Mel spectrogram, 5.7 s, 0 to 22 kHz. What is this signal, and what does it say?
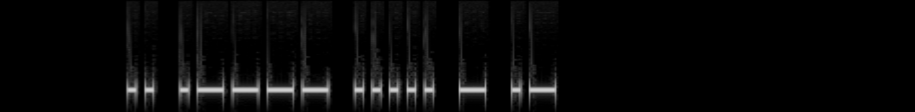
Morse code, heard as a keyed tone, about 23 wpm, 700 Hz. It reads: I15TA
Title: Code Groups - 5 Letter:Numbers - 22wpm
